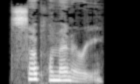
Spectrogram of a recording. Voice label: "supplementary", English

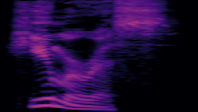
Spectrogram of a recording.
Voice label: "humorous", voice

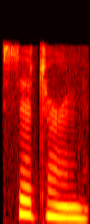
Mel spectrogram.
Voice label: "cittern", English

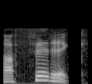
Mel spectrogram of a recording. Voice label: "ophitic", English

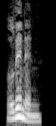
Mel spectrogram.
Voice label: "linen", spelling

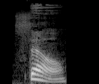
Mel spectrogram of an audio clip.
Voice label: "sell", english spelling

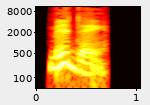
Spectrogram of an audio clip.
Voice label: "midday", voice, spelling

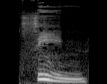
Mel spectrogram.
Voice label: "scene", english spelling

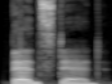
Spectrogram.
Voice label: "bedstead", English

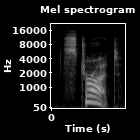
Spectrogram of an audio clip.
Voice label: "strut", spelling

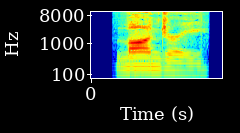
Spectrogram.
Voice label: "laundry", English

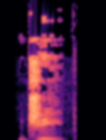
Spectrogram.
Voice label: "jeep", voice

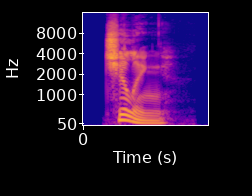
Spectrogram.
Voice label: "chilling", English, voice

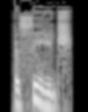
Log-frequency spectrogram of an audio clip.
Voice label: "besiege", English

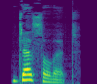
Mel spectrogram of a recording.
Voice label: "desolate", English

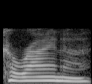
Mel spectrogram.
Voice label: "carina", English

